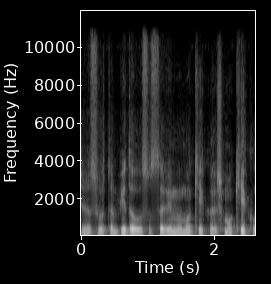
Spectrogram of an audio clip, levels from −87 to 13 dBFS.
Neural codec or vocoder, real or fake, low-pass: codec, 24 kHz, 0.5 kbps, DualCodec; fake; 10.8 kHz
